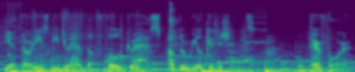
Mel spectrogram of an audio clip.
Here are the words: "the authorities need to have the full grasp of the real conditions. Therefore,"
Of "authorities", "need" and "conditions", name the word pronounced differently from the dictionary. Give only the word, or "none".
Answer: none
